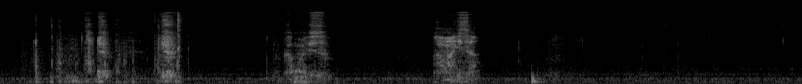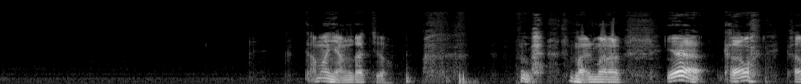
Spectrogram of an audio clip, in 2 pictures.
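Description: A young man talks calmly and close by, in short bursts.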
